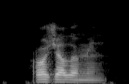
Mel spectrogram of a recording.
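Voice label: "розялӧмин", Komi, male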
